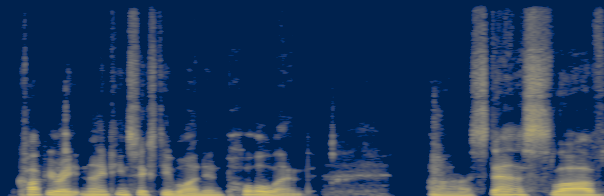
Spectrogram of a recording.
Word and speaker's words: Stanisław: Uh Stannis Slav Lem who I think if I remember right from another person telling me in a previous video it's Staniswaf is how you would pronounce it in Poland.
